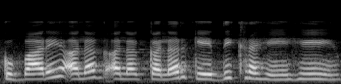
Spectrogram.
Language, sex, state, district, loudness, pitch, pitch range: Hindi, female, Madhya Pradesh, Dhar, -14 LUFS, 250 Hz, 240-270 Hz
